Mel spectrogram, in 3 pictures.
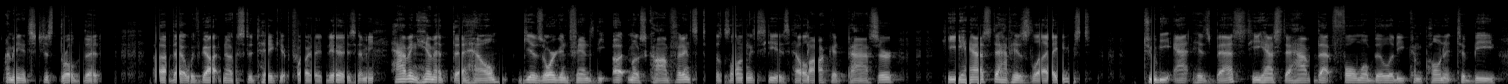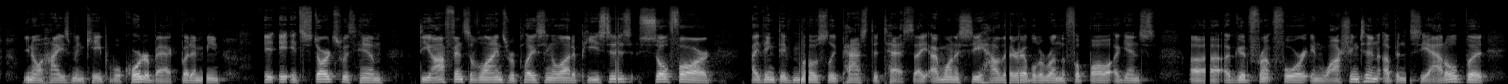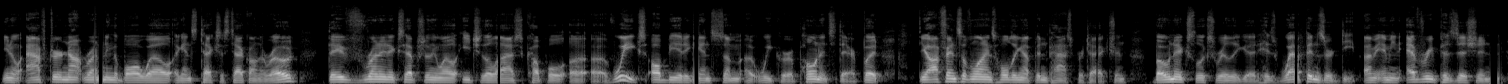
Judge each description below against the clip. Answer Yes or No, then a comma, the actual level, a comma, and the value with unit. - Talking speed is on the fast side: Yes, fast, 230 wpm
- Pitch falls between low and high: No, low, 100 Hz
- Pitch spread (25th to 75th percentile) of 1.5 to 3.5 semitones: Yes, average, 2.9 semitones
